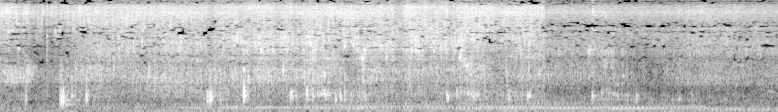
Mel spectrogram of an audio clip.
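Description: Pointed gourds rubbed with salt and turmeric sizzling loudly as they fry in hot mustard oil in an aluminium kadai, with a few light knocks. The sizzle eases a little about five and a half seconds in.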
